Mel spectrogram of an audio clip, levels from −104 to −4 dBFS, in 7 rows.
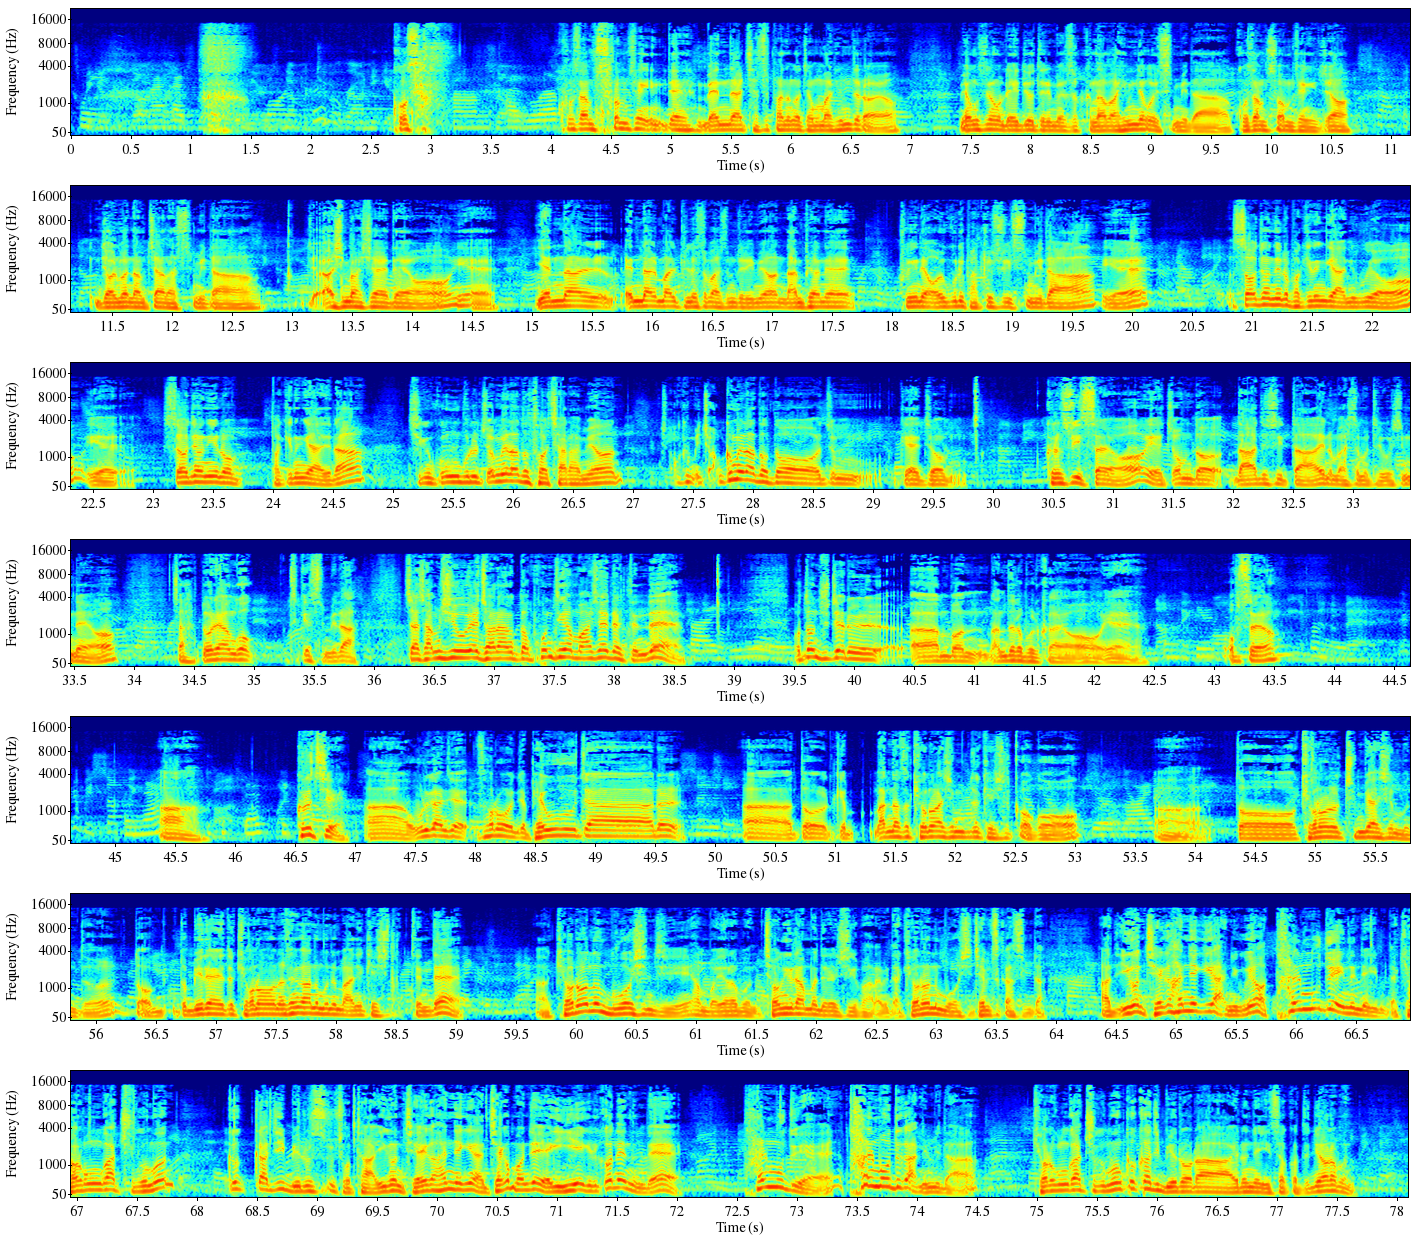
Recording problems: background chatter; faint; throughout; 2 voices, 20 dB below the speech

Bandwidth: 14.5 kHz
